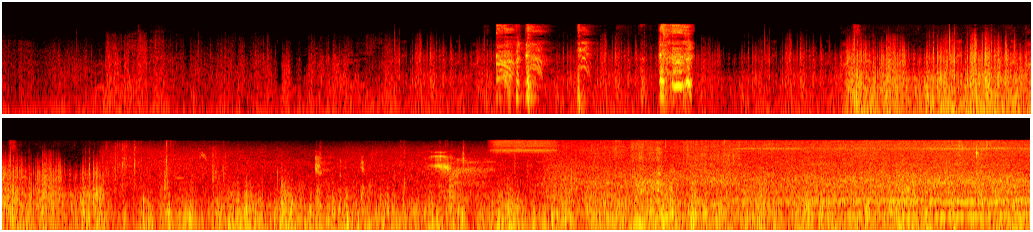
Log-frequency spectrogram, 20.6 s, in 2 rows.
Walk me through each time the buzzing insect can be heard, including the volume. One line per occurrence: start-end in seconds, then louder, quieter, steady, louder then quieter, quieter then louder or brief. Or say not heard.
15.2-20.5 louder.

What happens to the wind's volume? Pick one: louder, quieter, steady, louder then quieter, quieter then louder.
louder.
